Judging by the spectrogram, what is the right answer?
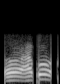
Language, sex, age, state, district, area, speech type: Bodo, male, 18-30, Assam, Kokrajhar, rural, conversation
